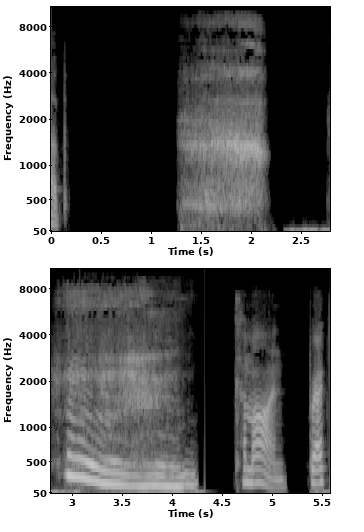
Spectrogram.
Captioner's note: yawning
